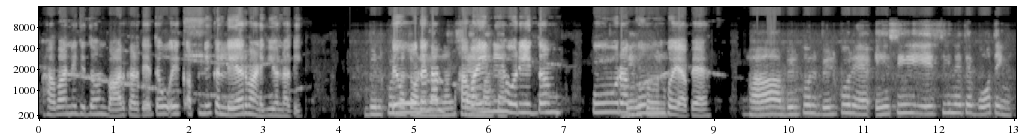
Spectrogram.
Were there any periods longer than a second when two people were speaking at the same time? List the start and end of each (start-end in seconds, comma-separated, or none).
4.7-6.2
